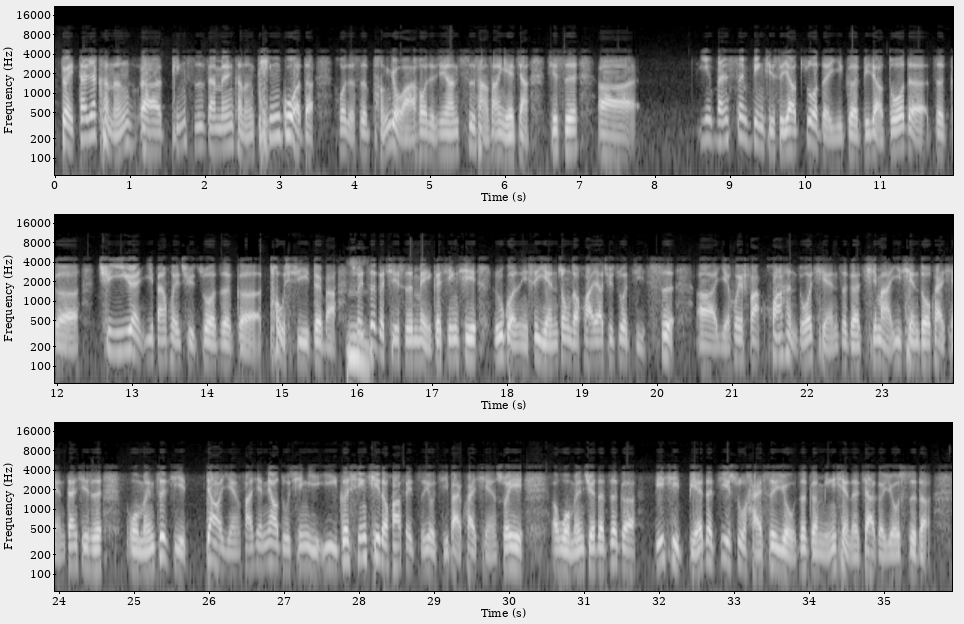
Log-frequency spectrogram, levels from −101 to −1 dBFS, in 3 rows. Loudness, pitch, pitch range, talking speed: -21 LUFS, 125 Hz, 115-140 Hz, 265 characters per minute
